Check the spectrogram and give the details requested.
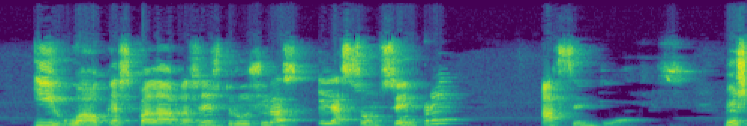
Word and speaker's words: esdrúxula: Vamos ver agora as palavras esdrúxulas. As palavras esdrúxulas têm a vocal tônica na antepenúltima sílaba e elas sofrem acentuação sempre.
